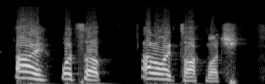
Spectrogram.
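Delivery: shrill, very high, loud put-on voice. Voicing the host body, who doesn't talk much: higher pitched voice. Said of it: "in a higher pitched voice".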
